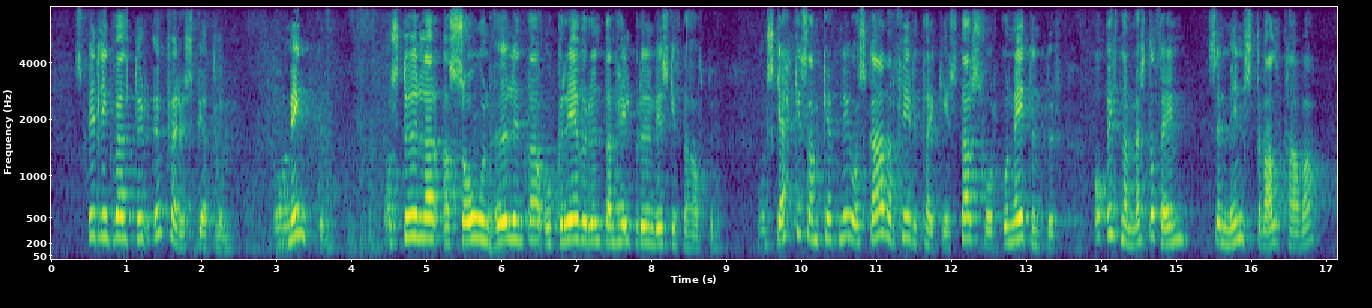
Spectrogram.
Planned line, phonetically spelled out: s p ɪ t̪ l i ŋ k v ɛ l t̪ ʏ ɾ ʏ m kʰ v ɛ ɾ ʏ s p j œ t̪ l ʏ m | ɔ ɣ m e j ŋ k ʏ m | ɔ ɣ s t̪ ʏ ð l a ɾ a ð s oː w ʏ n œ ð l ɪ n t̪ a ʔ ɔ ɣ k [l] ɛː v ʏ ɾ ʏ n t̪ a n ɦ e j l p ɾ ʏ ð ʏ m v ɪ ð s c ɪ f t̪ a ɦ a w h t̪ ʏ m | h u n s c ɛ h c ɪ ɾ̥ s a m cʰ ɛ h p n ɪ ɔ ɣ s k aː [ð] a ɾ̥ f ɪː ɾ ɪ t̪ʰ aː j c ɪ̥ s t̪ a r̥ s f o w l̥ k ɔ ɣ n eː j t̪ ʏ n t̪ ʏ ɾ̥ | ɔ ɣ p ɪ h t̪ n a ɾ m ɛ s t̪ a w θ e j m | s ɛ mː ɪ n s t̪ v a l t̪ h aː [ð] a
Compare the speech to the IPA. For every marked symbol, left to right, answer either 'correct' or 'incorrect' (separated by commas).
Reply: incorrect, correct, incorrect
